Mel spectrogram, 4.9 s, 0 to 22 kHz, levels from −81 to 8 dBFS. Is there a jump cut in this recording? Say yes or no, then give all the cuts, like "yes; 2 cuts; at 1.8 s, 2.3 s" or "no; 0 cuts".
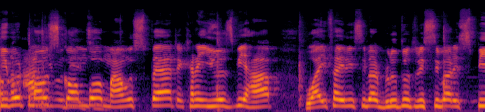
no; 0 cuts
